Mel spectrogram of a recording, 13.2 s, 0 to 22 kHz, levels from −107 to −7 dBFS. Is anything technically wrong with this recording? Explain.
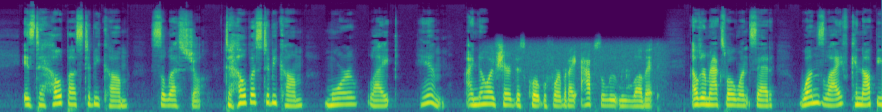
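Yes. From 7.15 s to 10.10 s there is digital radio blending to analogue: the receiver lost the digital stream and cross-faded over about 0.19 s to the station's AM broadcast, then back. AM's narrow bandwidth dulls the sound, hiss sits roughly 30 dB below the signal, and the level holds steady.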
